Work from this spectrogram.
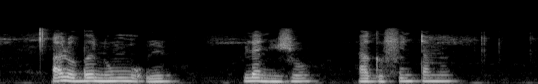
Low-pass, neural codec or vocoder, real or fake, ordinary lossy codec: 5.4 kHz; none; real; Opus, 64 kbps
